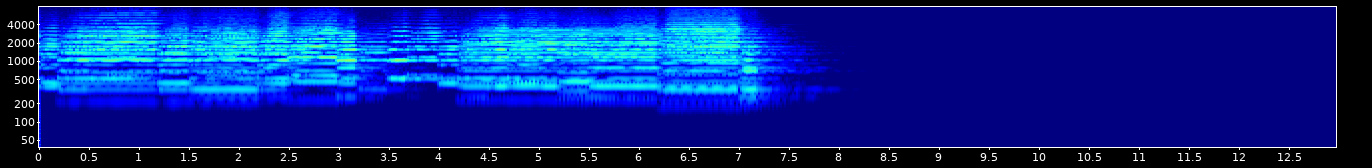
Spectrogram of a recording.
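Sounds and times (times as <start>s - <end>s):
trumpet quartet playing: 0.0s - 7.6s.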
